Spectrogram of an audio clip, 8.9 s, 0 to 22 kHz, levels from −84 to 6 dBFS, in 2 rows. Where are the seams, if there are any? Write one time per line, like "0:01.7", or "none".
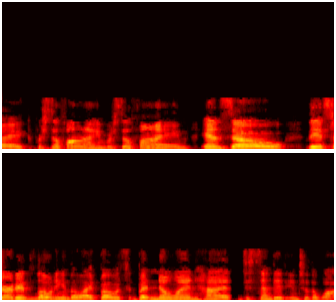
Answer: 0:02.6
0:07.4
